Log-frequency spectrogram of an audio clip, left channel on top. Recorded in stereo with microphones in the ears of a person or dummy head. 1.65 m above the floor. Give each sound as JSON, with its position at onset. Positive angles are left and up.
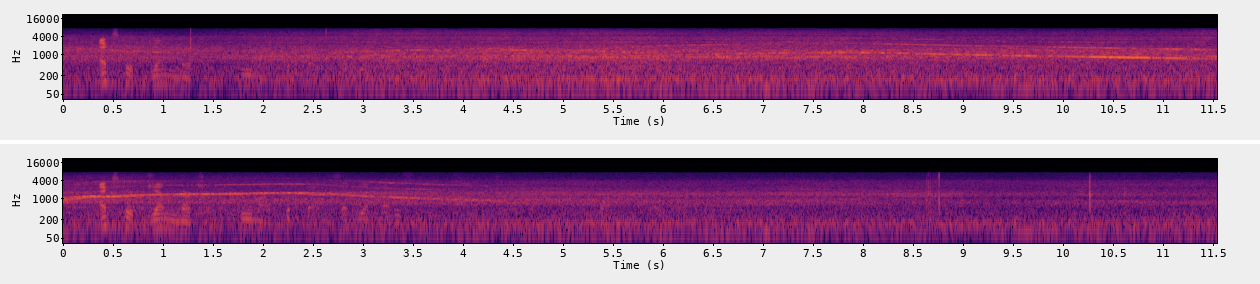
{"t": 0.4, "sound": "a man speaking", "side_deg": 10}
